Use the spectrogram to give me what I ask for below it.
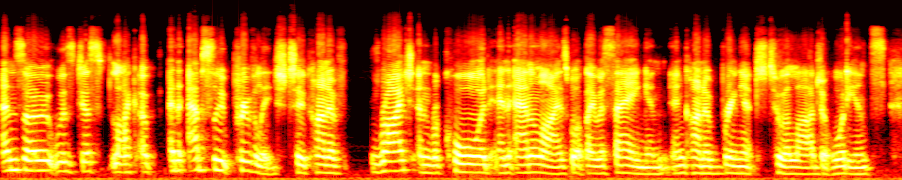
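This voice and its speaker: Speaking with an Australian accent, a woman has a fairly low pitch, ordinary pitch variation and very even loudness. She keeps a moderate pace with hardly any pauses, over noticeable background noise. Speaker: scholar and mission worker. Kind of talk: podcast interview.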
